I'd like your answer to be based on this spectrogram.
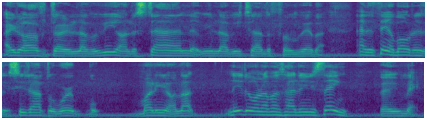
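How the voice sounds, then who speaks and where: A man's voice: mid-range voice, noisy background. Older Barbadian man recalling home. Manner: unhurried, reflective, recites verse warmly. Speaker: guest poet. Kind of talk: radio call-in interview.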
